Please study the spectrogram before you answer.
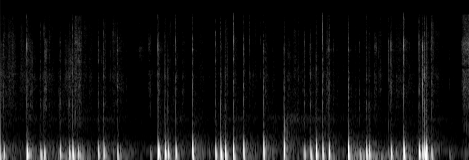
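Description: Fingertips and nails tap and scratch a flat corrugated cardboard sheet, its fluted edge visible, held tilted near the microphone. Rapid clusters of dull, low, dry taps with faint scratchy crackle stop dead with no ring, pausing briefly before resuming in quick bursts.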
